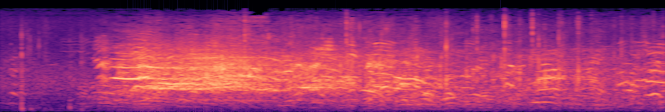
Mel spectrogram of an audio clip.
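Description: Children and spectators cheer and shout loudly outdoors.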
